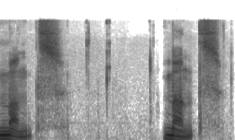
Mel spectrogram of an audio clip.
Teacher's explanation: So the Brits, almost all Brits, sort of try to say the TH, and it's sort of months, months.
